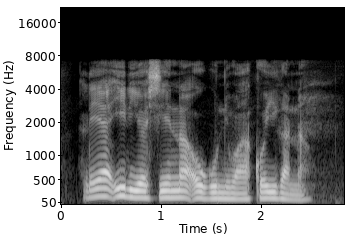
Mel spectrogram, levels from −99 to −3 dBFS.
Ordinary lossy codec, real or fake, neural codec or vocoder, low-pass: none; real; none; 7.2 kHz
